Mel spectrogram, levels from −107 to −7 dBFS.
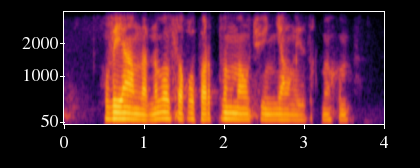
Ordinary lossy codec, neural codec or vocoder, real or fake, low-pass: Opus, 32 kbps; none; real; 3.6 kHz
